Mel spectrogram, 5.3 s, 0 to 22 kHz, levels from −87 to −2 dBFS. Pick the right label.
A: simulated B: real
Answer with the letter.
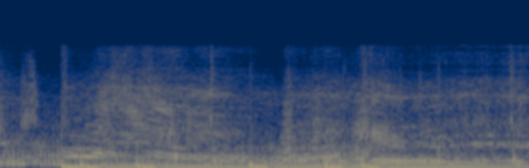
B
